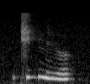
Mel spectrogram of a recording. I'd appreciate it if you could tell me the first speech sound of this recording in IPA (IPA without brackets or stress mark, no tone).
t͡ɕ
